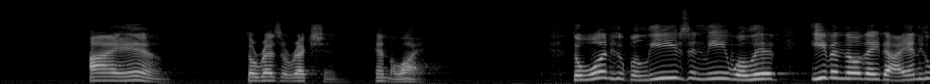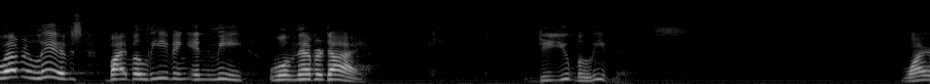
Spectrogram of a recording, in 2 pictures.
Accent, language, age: American, English, 30-49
